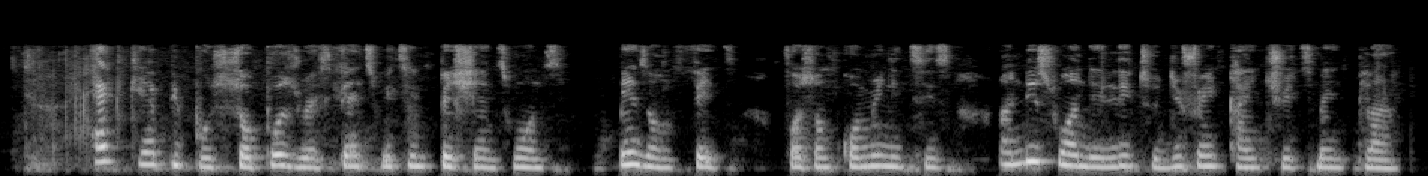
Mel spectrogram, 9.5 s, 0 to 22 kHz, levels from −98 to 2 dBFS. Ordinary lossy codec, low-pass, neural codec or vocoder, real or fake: none; none; none; real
